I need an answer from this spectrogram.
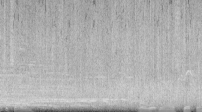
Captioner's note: audience applauding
